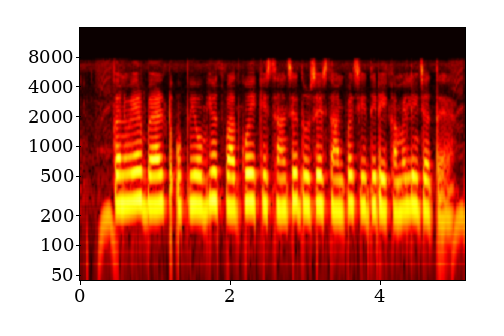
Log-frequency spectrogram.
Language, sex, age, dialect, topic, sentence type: Hindi, female, 36-40, Hindustani Malvi Khadi Boli, agriculture, statement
